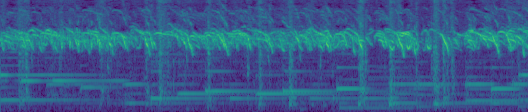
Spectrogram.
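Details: About a hundred baby chicks chirping very loudly, a dense continuous chorus of high, quick peeping notes, with steady music tones playing underneath.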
